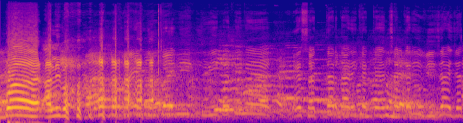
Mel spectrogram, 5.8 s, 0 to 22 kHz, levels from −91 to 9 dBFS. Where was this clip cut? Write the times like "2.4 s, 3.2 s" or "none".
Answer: none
